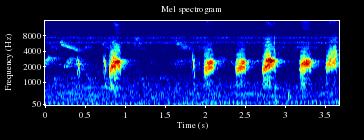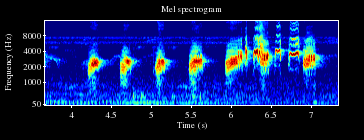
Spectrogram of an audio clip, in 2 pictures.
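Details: Female Chinese hwamei calling to stimulate males and provoke them to fight: a steady series of short, harsh, squawky notes about twice a second. The notes crowd together into a faster burst near the end.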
